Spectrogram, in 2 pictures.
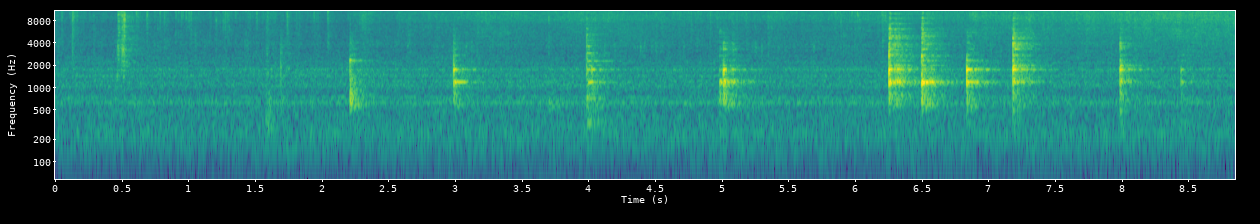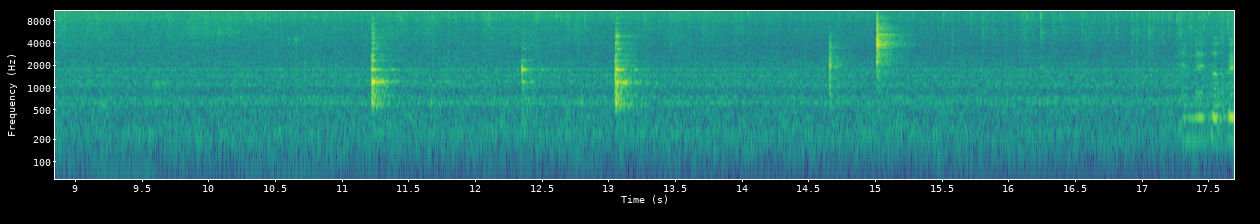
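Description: Asparagus spears frying in about half a teaspoon of butter in a frying pan, a faint steady background with sparse sharp pops and crackles scattered throughout, a brief cluster near the middle.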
